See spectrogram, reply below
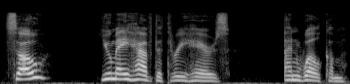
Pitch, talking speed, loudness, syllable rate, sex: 200 Hz, 155 wpm, -18 LUFS, 4.6 syllables/s, female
